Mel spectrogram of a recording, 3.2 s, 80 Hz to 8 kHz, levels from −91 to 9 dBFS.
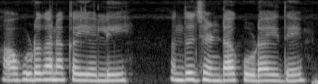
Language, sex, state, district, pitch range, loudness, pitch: Kannada, female, Karnataka, Bidar, 205-230 Hz, -15 LUFS, 220 Hz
